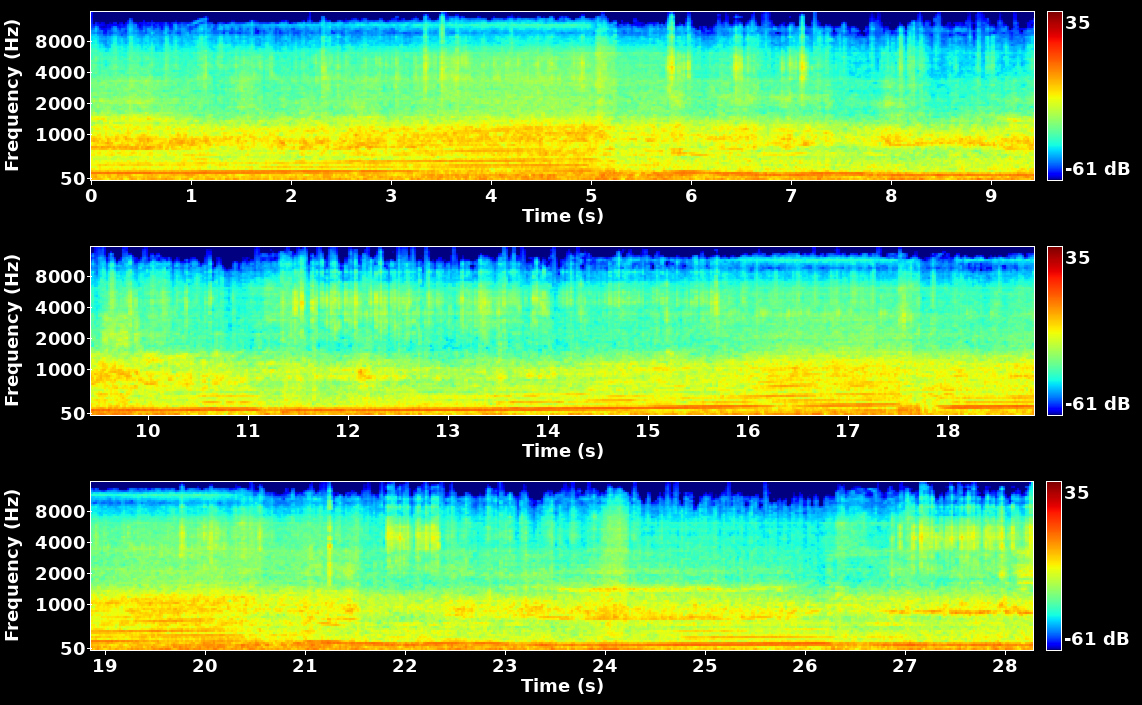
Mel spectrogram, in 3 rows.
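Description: Mitsubishi Lancer Evolution X's turbocharged 2.0-litre four-cylinder engine, heard from inside the cabin on a hard track lap. It revs up under full throttle, drops in pitch on gearchanges and blips briefly on the downshifts under braking, twice over, with road and tyre noise underneath.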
